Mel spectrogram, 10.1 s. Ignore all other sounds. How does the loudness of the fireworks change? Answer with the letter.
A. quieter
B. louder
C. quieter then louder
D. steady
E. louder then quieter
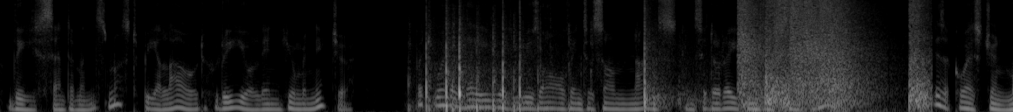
C.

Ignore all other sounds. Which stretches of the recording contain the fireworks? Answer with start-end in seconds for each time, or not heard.
4.0-9.3.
